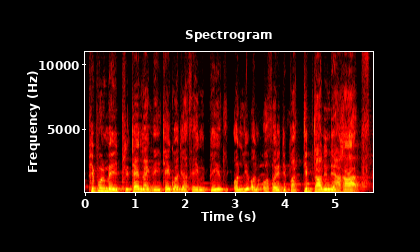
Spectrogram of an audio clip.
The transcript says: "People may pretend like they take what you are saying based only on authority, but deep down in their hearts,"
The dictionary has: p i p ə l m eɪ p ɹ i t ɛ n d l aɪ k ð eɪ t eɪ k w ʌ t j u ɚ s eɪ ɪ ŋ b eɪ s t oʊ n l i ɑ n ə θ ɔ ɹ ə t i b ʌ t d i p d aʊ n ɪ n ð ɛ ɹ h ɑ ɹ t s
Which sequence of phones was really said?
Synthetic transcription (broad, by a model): p i p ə l m eɪ p ɹ i t ɛ n d l aɪ k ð eɪ t eɪ k w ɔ t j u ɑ s eɪ ɪ ŋ b eɪ s t oʊ n l i ɑ n ə θ ɔ ɹ ə t i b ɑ t d i p d aʊ n ɪ n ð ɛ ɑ h ɑ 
